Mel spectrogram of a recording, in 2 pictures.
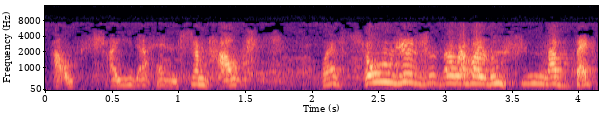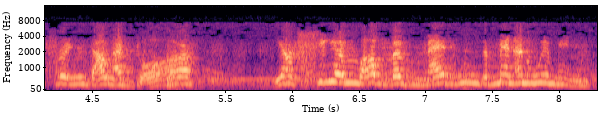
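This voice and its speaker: A woman's voice: sits high, lively intonation, moderate pace, crowd noise. A woman voicing a cackling 103-year-old witch who tells a horror story on a 1930s radio drama, heard through a dull old recording. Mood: gleeful, sinister. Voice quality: cackling, drawling.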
